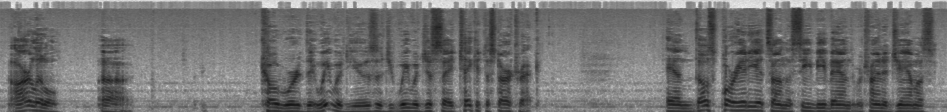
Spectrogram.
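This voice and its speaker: An older American man with a fairly low voice talks through a hobby electronics project. His delivery is folksy and unhurried, broken into short phrases with frequent pauses, like an informal explanation from a longtime tinkerer. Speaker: hobbyist radio builder, presenter. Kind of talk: informal technical explanation with storytelling.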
